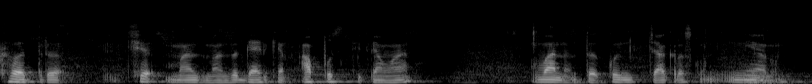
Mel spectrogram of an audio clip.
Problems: background sounds at intervals, continuous background conversations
